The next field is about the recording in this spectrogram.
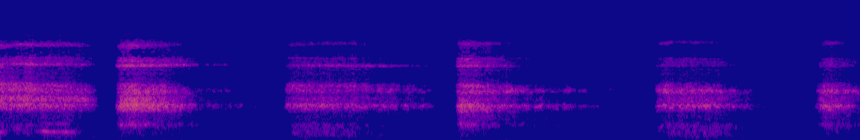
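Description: Ujjayi breathing during yoga practice, a throat-narrowed, audible breath: about six long, breathy hissing strokes of steady loudness alternate with short silent gaps, with no talk.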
